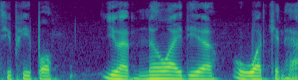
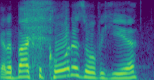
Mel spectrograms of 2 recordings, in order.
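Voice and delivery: put-on tough-talk Boston accent, pitched up; 6 semitones higher than usual. Imagining what a man said scaring off a cat: imitating a Boston accent. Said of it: "from Boston".

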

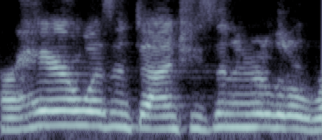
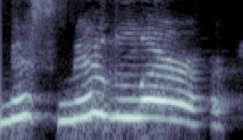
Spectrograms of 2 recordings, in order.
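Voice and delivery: very high-pitched, loud calling shout; 10 semitones higher, 6 dB louder than usual. Retelling calling out to a woman walking by: retelling own shout. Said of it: "I shout out".

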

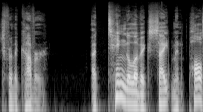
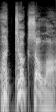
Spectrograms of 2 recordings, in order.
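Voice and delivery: low hissed voice; 5 semitones lower than usual. Shifty Eyes appears from the shadows as the pair slip out, hissed. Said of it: "Shifty Eyes hissed".

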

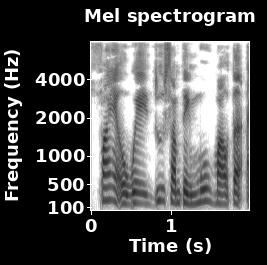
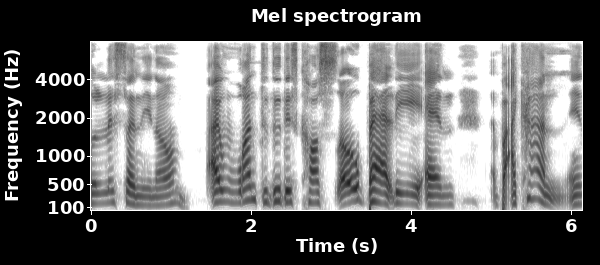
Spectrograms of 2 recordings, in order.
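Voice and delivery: usual speaking voice

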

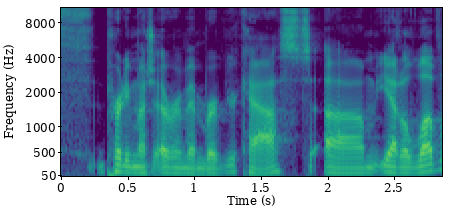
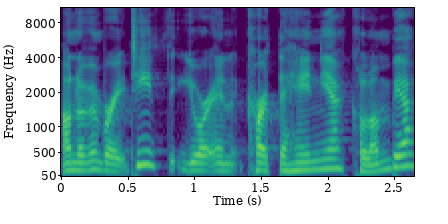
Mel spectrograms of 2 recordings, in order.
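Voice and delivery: put-on Colombian accent, pitched much higher; 5 semitones higher than usual. Speaker slips into their Colombian character for this line: Sofia Vergara impression. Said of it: "That was actually a pretty decent accent".

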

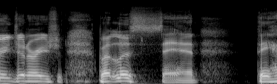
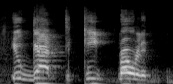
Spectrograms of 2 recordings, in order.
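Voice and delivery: very high, squeaked-out, pitched-up voice; 12 semitones higher than usual. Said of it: "Let me see if I can get a better [name] than that".

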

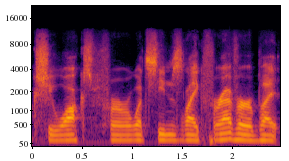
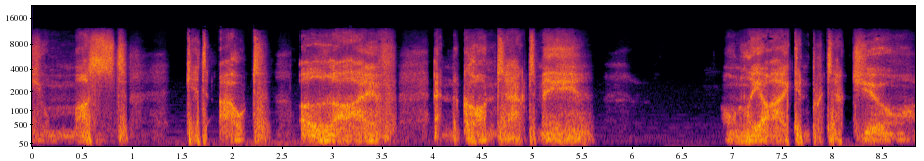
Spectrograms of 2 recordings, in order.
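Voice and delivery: unsettling, eerie, creepy put-on voice. Narrating a mysterious voice heard while floating in nothing, creepy voice. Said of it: "That voice is even creepier on the mic".

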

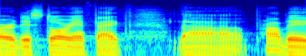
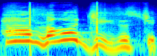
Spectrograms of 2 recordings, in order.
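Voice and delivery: acted, very high, loud wailing cry; 5 dB louder than usual. A speaker retelling how a woman reacted to him, imitating her Holy Ghost meltdown. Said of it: "she went into a Holy Ghost meltdown".

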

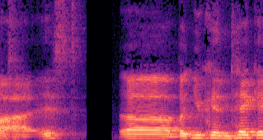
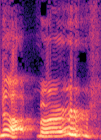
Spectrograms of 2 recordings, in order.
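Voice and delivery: very high, strangled, choked-back near-sob; 11 semitones higher, 3 dB louder than usual. In a game, voicing the big guy up on the ceiling, choking back a sob. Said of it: "he chokes back a sob".

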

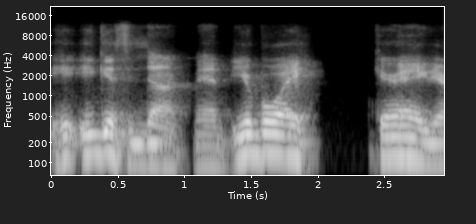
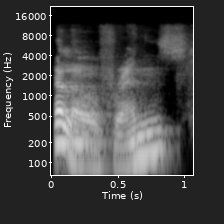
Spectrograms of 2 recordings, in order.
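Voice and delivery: put-on golf announcer voice. Imagining a golf broadcast calling out a fan's shout: Jim Nantz impression. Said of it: "Jim Nantz would be like".

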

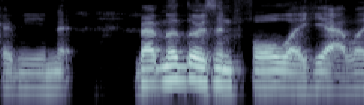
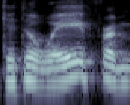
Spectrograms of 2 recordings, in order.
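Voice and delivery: odd put-on Irish accent; 3 semitones higher than usual. Joking about characters having British accents, the speaker does a weird Irish accent.

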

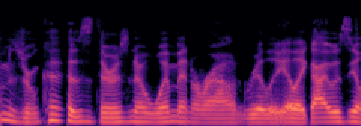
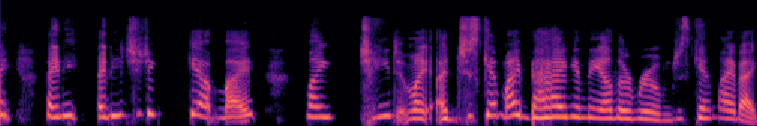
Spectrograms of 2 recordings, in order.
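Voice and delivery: put-on tearful crying voice, higher pitch; 12 semitones higher than usual. Retelling asking someone knocking on the door to get a bag: imitating own past crying. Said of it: "I'm, like, crying".

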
